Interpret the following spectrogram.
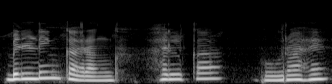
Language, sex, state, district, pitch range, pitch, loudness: Hindi, female, Gujarat, Valsad, 200-260 Hz, 235 Hz, -17 LUFS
